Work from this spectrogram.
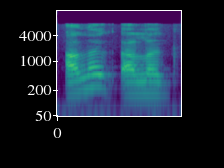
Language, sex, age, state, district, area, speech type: Kashmiri, male, 18-30, Jammu and Kashmir, Kupwara, rural, spontaneous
